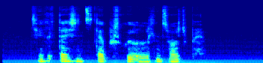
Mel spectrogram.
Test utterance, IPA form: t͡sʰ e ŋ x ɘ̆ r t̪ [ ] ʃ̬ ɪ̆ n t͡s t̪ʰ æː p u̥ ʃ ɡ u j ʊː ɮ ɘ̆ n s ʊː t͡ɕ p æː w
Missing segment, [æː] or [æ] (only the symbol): æː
